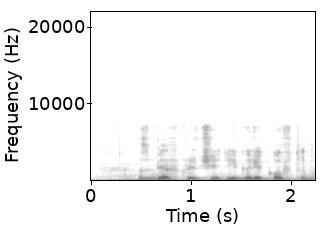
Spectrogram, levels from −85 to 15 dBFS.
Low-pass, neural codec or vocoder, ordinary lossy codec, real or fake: 7.2 kHz; codec, 32 kHz, 1.9 kbps, SNAC; MP3, 64 kbps; fake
